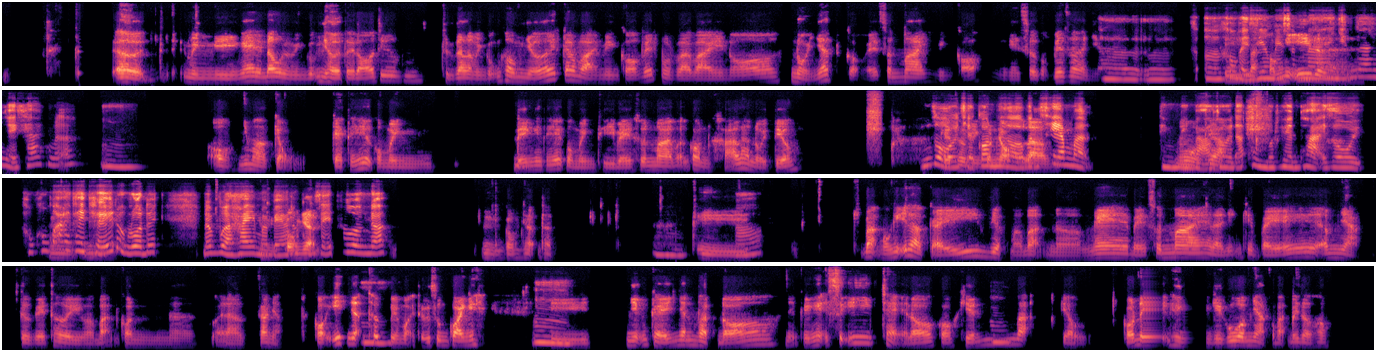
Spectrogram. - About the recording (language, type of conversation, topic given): Vietnamese, podcast, Bài hát gắn liền với tuổi thơ của bạn là bài nào?
- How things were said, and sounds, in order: other background noise; tapping; unintelligible speech; unintelligible speech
